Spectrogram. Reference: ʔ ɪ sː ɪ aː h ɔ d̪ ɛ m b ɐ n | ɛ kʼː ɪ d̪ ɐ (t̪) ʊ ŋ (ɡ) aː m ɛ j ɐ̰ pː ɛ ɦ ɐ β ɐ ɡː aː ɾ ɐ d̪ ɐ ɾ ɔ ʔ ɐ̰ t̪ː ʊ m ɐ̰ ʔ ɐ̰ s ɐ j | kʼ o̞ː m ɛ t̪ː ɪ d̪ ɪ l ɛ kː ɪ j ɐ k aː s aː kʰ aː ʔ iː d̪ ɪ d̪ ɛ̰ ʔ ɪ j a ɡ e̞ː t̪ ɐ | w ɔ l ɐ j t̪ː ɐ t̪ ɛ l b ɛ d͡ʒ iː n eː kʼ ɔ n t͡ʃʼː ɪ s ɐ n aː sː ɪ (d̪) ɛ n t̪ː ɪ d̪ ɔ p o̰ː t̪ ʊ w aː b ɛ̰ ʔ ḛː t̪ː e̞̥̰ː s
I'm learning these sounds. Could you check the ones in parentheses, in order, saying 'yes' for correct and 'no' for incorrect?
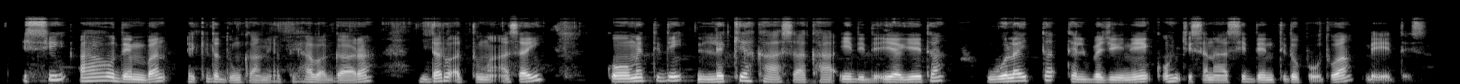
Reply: no, no, yes

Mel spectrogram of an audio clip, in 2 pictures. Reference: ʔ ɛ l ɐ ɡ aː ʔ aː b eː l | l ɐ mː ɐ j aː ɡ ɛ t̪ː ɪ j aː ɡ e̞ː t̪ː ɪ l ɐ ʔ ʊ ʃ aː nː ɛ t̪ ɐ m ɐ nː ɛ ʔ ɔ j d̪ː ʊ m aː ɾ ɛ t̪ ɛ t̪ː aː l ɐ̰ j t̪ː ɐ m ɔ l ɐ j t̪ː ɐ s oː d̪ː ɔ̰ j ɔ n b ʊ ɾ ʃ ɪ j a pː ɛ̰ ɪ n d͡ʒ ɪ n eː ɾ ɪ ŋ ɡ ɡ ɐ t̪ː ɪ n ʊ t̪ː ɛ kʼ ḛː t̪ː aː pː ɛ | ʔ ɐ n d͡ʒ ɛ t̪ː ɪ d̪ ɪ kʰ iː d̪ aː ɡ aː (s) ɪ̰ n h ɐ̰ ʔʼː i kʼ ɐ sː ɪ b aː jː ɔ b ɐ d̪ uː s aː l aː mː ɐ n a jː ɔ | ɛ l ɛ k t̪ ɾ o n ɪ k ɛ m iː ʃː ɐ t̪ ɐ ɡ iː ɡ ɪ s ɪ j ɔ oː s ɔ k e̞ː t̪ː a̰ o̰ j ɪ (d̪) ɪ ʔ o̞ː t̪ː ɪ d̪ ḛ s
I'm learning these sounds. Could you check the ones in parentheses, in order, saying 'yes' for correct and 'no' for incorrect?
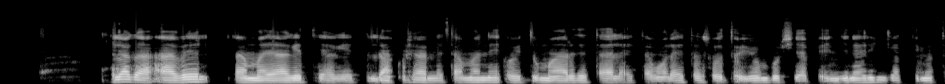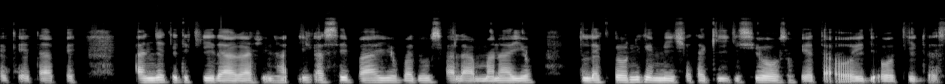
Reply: no, yes

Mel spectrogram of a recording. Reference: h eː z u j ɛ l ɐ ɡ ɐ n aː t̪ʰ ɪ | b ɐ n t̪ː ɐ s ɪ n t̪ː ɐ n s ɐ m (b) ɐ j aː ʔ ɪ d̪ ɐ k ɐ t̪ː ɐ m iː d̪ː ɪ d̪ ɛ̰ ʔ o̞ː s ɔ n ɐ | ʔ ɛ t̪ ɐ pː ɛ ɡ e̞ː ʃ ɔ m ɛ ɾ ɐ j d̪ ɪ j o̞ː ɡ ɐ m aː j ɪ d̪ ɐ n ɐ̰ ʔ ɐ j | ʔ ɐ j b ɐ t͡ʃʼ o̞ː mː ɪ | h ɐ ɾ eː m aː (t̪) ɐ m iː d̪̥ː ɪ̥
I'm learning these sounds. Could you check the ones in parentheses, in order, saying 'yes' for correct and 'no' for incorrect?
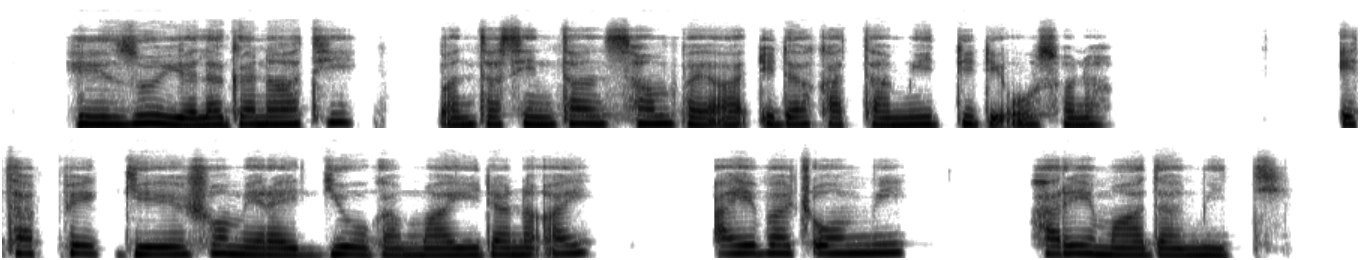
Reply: no, no

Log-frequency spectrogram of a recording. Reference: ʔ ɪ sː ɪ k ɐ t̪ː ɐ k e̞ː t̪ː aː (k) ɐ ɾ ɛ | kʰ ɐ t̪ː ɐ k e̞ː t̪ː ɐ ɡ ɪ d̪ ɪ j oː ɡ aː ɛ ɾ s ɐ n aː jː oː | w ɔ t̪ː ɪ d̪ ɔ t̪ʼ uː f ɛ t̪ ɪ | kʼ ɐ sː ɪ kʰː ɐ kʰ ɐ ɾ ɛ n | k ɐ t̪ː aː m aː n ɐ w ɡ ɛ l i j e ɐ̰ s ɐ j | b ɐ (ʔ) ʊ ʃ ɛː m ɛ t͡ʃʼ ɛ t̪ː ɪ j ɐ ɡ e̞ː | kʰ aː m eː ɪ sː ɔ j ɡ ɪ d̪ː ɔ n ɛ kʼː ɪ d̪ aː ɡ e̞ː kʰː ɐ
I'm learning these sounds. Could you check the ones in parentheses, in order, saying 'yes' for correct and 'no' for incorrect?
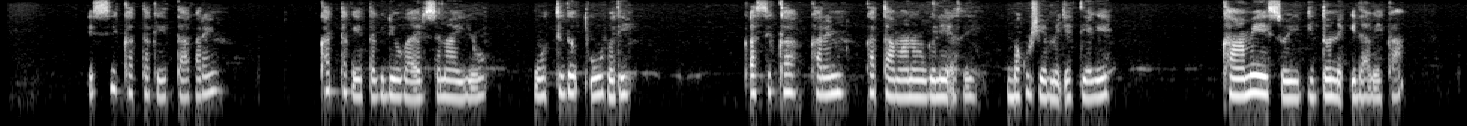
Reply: yes, no

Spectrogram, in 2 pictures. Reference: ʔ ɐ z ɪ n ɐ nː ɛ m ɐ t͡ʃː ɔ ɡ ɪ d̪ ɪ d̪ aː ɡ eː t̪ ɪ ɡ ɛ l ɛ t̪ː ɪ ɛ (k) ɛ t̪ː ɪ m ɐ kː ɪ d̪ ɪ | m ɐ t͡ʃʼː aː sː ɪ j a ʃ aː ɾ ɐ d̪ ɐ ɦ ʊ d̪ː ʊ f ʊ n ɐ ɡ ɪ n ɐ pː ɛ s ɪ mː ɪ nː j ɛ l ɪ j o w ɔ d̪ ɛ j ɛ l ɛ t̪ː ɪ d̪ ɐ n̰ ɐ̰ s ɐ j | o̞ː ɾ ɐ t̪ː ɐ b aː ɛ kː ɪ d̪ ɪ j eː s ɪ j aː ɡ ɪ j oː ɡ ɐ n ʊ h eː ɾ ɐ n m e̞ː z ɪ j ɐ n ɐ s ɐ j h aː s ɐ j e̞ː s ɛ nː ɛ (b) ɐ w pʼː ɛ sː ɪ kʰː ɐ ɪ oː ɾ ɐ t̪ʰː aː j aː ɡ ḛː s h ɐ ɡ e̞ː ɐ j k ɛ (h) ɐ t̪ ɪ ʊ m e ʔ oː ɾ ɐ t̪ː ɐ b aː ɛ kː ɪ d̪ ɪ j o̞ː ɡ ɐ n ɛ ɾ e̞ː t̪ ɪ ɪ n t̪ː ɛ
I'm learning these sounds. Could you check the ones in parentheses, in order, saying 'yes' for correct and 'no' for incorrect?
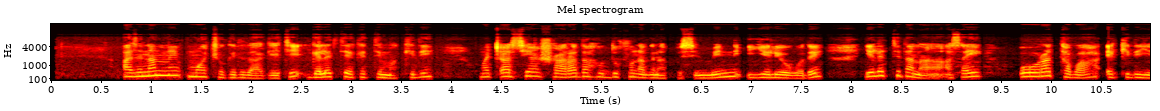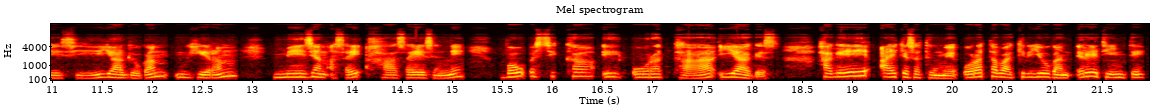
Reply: yes, yes, no

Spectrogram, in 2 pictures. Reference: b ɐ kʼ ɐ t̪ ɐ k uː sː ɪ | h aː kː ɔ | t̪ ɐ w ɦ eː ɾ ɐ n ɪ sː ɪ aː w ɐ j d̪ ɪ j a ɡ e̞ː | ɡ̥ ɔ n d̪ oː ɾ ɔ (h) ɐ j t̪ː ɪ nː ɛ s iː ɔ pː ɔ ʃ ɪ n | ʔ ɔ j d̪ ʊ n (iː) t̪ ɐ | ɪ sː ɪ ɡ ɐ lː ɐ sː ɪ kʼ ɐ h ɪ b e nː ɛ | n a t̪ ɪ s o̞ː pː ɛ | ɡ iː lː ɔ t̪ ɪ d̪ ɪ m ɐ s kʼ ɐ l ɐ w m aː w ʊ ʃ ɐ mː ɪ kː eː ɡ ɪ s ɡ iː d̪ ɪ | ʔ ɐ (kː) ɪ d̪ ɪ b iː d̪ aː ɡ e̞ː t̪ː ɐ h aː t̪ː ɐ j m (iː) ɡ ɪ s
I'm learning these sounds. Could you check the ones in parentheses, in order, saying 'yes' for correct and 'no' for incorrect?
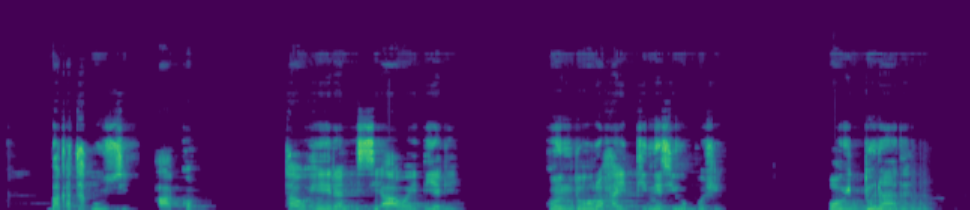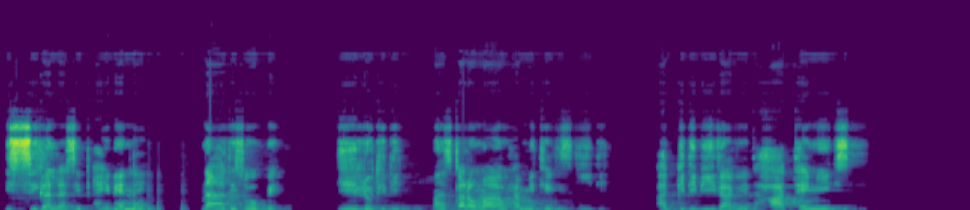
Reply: yes, no, no, yes

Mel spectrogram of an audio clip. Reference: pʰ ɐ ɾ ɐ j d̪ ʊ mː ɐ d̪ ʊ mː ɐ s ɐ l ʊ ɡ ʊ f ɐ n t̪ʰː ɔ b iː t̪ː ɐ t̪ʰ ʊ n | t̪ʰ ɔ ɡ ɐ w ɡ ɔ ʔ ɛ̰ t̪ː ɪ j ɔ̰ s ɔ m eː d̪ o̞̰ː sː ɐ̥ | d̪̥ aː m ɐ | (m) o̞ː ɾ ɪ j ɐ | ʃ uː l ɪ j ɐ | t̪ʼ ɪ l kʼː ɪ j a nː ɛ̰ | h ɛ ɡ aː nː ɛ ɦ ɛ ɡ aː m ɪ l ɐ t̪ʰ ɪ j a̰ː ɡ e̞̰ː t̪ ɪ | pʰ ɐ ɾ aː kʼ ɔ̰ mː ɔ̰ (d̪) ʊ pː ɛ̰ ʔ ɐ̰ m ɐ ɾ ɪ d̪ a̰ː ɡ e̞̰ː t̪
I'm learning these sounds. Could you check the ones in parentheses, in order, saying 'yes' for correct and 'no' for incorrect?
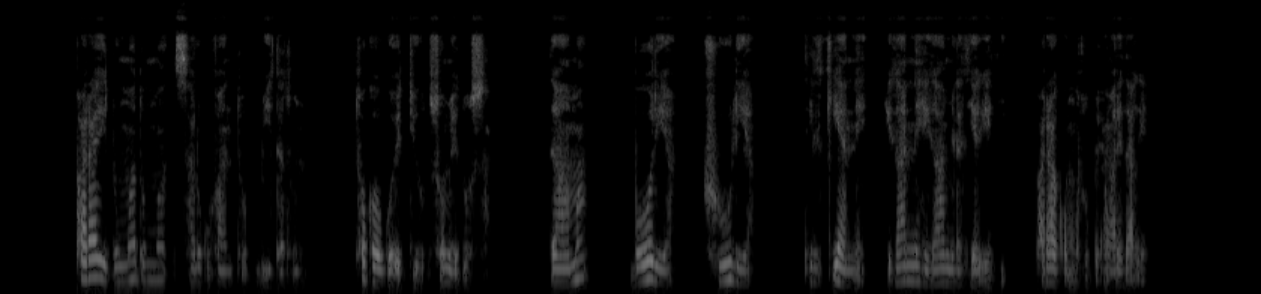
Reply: no, no

